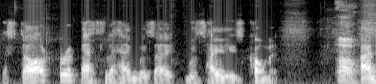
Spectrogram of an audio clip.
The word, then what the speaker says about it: Halley: after an English astronomer, Halley. oh, I thought it was called Haley. No, he was actually pronounced Halley.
